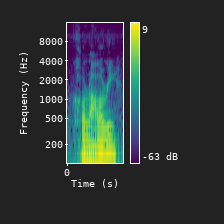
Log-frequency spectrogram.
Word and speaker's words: corollary: be understood without a corollary Corollary you'll hear it pronounced both ways when it's used as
